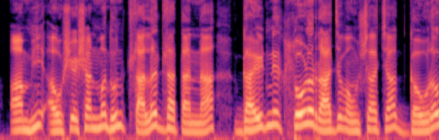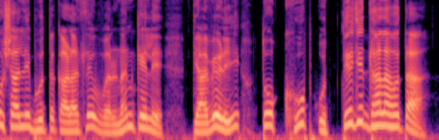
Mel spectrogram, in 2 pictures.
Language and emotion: Marathi, happy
